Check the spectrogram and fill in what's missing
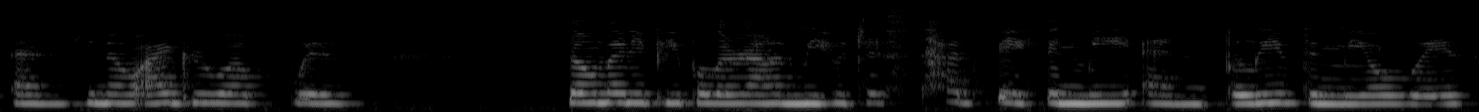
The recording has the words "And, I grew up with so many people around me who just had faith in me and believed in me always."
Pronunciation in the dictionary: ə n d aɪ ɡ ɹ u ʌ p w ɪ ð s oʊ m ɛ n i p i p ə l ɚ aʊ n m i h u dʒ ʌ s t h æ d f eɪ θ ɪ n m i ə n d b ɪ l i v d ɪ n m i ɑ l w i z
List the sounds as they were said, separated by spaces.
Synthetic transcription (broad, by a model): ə n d aɪ ɡ ɹ u ʌ p w ɪ ð s oʊ m ɛ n i p i p l ɚ aʊ n m i h u dʒ ʌ s t h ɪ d f eɪ θ ɪ n m i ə n b ɪ l i v d ɪ n m i ɑ l w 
